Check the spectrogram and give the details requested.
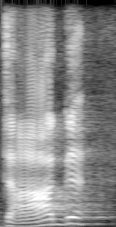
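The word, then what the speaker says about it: דג: Um, well, the Hebrew word for fish is pronounced dog.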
